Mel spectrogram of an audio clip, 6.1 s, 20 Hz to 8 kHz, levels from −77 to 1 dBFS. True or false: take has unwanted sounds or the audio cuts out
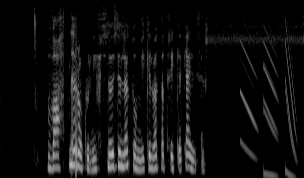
true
